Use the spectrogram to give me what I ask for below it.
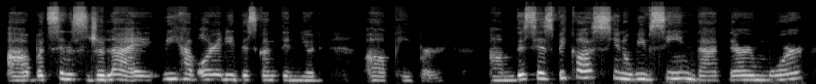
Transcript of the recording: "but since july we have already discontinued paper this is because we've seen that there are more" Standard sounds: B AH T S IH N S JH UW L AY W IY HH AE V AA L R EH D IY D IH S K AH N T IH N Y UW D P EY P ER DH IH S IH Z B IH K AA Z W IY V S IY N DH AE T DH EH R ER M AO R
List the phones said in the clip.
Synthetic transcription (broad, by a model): B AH T S IH N S JH UW L AY W IY HH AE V AA L R EH D IY D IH S K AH N T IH N Y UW D P EY P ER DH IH S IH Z B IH K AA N W IY V S IY N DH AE T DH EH R M AO R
